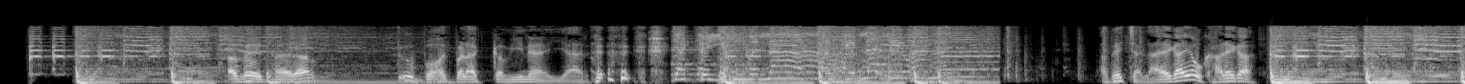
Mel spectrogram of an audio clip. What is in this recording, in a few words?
Dialog; Yamla Kami Na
